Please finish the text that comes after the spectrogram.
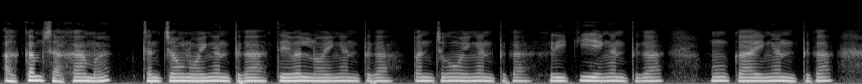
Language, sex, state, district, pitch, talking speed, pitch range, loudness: Wancho, male, Arunachal Pradesh, Longding, 160 Hz, 200 wpm, 155-165 Hz, -16 LUFS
